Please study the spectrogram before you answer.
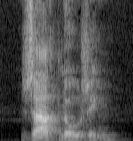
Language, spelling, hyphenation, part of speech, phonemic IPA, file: Dutch, zaadlozing, zaad‧lo‧zing, noun, /ˈzaːtˌloː.zɪŋ/, Nl-zaadlozing.ogg
- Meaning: ejaculation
